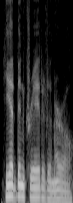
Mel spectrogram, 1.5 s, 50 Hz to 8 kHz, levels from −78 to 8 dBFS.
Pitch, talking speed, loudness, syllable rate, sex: 100 Hz, 245 wpm, -18 LUFS, 5.1 syllables/s, male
